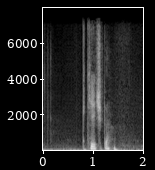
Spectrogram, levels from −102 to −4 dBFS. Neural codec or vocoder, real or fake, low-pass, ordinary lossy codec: codec, 16 kHz, 1 kbps, X-Codec, HuBERT features, trained on balanced general audio; fake; 7.2 kHz; AAC, 48 kbps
